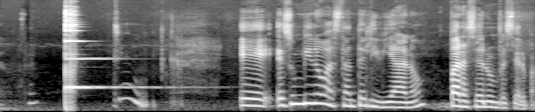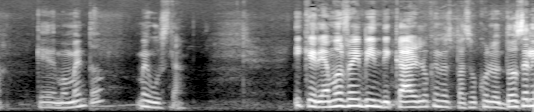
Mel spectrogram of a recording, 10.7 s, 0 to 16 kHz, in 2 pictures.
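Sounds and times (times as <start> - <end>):
wine glasses clinking in a toast: 0.7 - 1.8
speech: 2.4 - 7.3, 8.3 - 10.6.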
